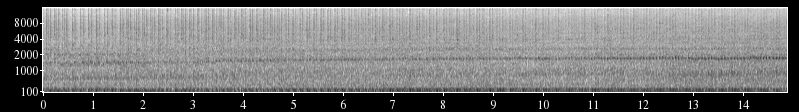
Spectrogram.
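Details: John Deere L130 lawn tractor after replacing a blown 20 A fuse, charging the dead battery and grounding to the engine block: steady, even single-cylinder chug, no misses, knocks or surges; running normally.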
